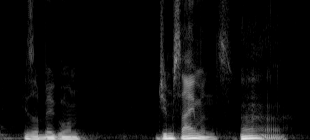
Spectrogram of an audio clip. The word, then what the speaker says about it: Simons: a big one Jim Simons I pronounce it Simmons I still don't know I did my research some people call him Simon some people call him Simons all right let's be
